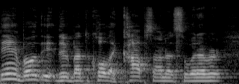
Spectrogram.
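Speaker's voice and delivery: usual speaking voice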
